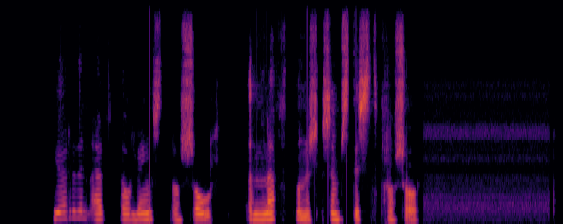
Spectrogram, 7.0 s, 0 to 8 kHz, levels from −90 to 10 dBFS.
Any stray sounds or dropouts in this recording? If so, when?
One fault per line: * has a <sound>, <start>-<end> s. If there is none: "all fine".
all fine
